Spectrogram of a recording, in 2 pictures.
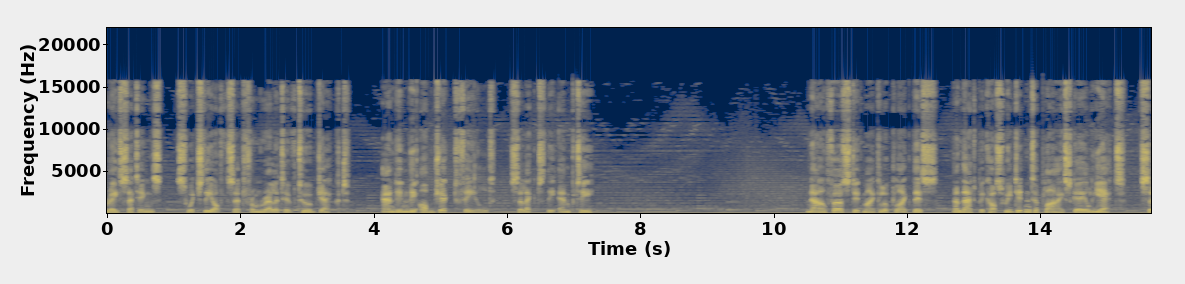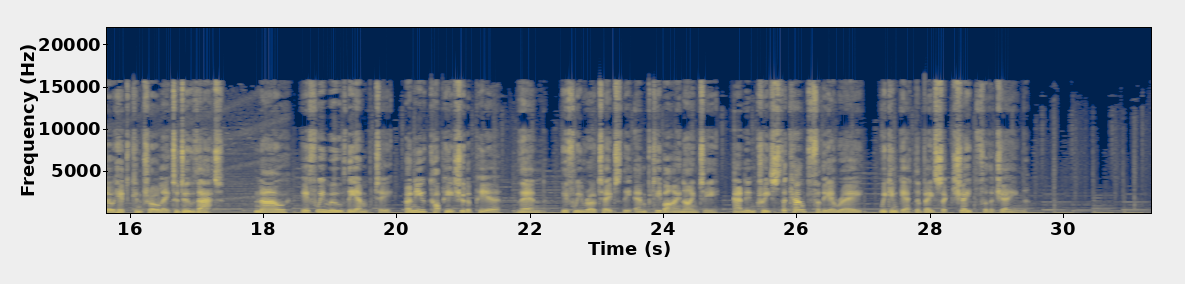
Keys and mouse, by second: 2.0 click, 3.8 click, 4.8 click, 5.8-7.7 drag, 15.4 ctrl+a, 18.1 click, 19.4 g, 19.6 x, 21.2 click, 21.9 middle click, 23.1 r, 23.4 x, 24.3 KP_9, 24.4 KP_0, 24.7 click, 29.1 click, 29.5 click, 29.9 click, 30.2 click.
